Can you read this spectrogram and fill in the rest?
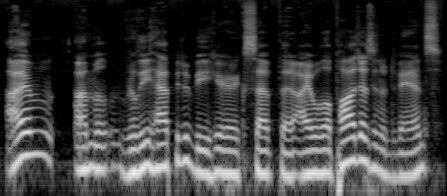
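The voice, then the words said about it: Congested, sore-throated voice. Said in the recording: “My throat hurts. My nose is stuffed. It's allergy season.”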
